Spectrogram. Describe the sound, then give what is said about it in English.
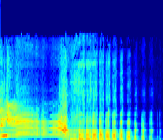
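A voice imitates the mother from the film The Babadook: a loud, high-pitched shrieking scream held for about a second, then straight into a rapid run of choppy, rhythmic, creepy cackling bursts, with no other sounds. “And mom just like shrieks and screams at him and then like creepy laughs.”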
